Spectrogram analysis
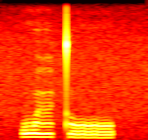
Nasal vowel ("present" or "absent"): absent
